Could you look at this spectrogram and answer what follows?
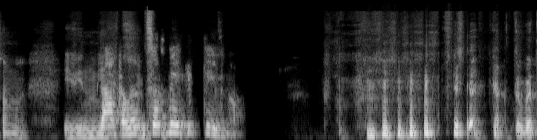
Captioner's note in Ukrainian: сміх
